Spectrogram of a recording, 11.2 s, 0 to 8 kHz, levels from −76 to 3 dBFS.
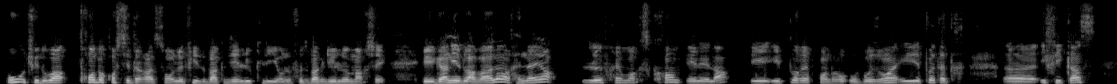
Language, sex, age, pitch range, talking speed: Arabic, male, 30-49, 155-195 Hz, 195 wpm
